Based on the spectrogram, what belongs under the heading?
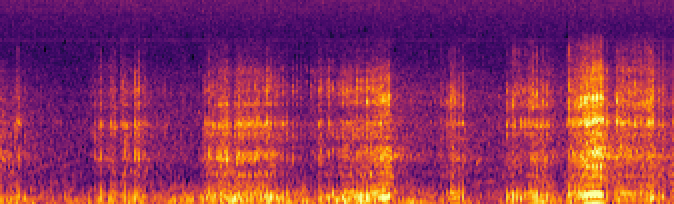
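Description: Rally car engine revving in repeated rises and falls, the car stopped sideways across a gravel road.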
